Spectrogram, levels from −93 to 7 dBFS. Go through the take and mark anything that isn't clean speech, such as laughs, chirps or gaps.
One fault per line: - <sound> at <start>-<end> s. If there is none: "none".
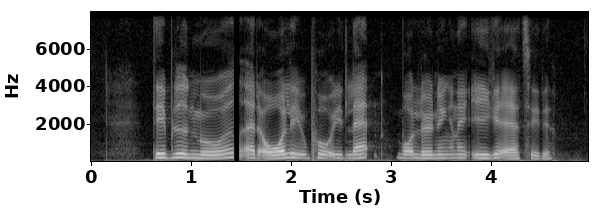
- dropout at 1.4-1.5 s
